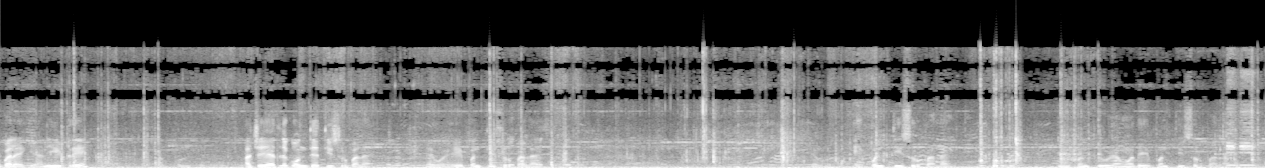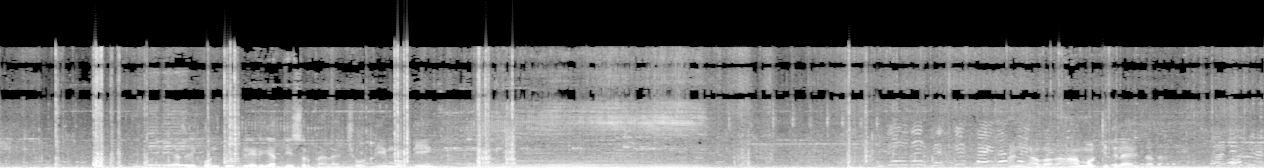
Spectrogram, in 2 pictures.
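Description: Plastic plates clack softly as a hand handles them.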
